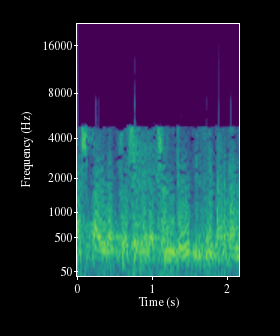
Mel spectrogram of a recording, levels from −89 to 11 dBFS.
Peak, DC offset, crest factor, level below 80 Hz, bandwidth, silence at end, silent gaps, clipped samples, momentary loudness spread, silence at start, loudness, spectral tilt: 0 dBFS; under 0.1%; 12 dB; -38 dBFS; 5 kHz; 0 s; none; under 0.1%; 2 LU; 0 s; -12 LUFS; -8 dB/octave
